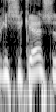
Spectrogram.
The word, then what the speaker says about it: Rishikesh: oui, je prononce bien Rishikesh, le nom de la ville? Oui, c'est bien ça.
